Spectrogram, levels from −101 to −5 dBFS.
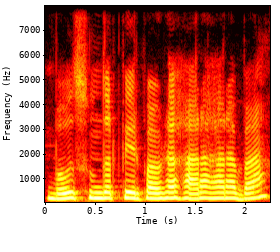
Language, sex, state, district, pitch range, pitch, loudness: Bhojpuri, female, Bihar, Muzaffarpur, 215-230 Hz, 225 Hz, -13 LUFS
